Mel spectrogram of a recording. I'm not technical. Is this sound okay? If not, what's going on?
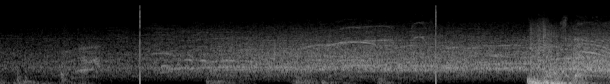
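No. There are two sharp clicks, at 1.40 and 4.36 seconds. This is a file header played as audio: joined pieces kept their start-of-file data, which plays as noise.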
